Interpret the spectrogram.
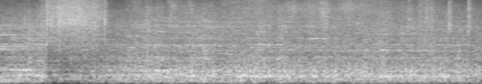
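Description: BNSF double-stack freight train passing close at speed: the lead diesel locomotive rushes by with a burst of hiss about half a second in, then the stack cars roll past, their wheels running loudly on the rails.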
